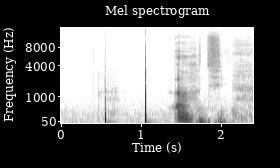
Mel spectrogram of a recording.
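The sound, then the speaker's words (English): A telephone call drops on a radio call-in line with two sharp, isolated clicks about half a second apart, followed by a voice that starts talking. “we just lost that call. Is this phone here?”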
